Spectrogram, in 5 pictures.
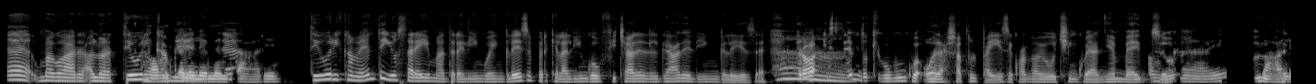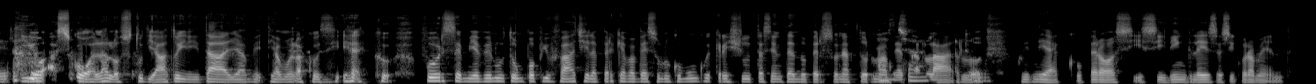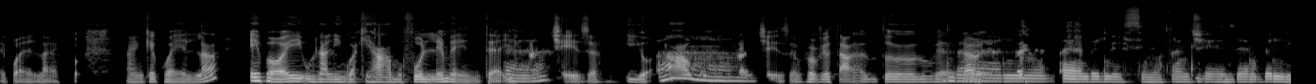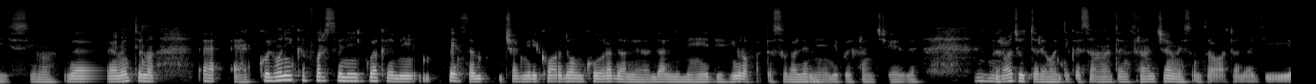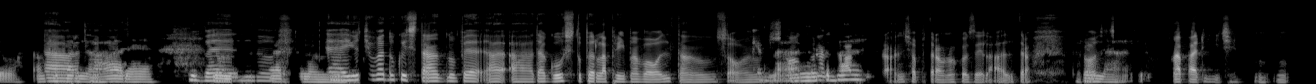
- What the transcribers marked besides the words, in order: static; tapping; "guarda" said as "guarra"; distorted speech; other background noise; surprised: "Ah!"; "avevo" said as "aveo"; chuckle; laughing while speaking: "ecco"; surprised: "Ah!"; "proprio" said as "propio"; chuckle; "lingua" said as "liqua"; "cioè" said as "ceh"
- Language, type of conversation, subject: Italian, unstructured, Come immagini il tuo lavoro ideale in futuro?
